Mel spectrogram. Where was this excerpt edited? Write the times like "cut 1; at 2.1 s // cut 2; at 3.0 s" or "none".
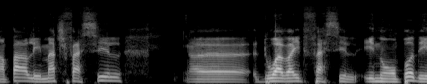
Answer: none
